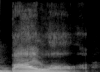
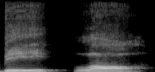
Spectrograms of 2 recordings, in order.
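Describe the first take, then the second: First: The first vowel is a long I sound. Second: The first vowel is a long E sound. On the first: "Is it a long I?" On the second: "Like a long E"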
